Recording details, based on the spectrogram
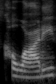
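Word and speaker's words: coati: they're called Kawada Kadi Kawadamundi, I believe, is how you say it, but I guess it's Kawatti for short. So, C O A TI.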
